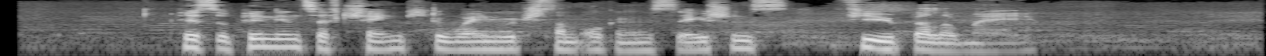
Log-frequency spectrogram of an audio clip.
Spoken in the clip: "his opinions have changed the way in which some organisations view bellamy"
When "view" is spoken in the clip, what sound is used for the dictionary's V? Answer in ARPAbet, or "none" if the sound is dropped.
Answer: F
